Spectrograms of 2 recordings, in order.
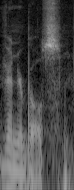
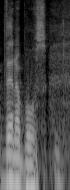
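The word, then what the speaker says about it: Venables: I think it's a tie between Sam Pitman and Brett Venbables. I always say his name wrong. Brett Venibals. Brett Venibals.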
